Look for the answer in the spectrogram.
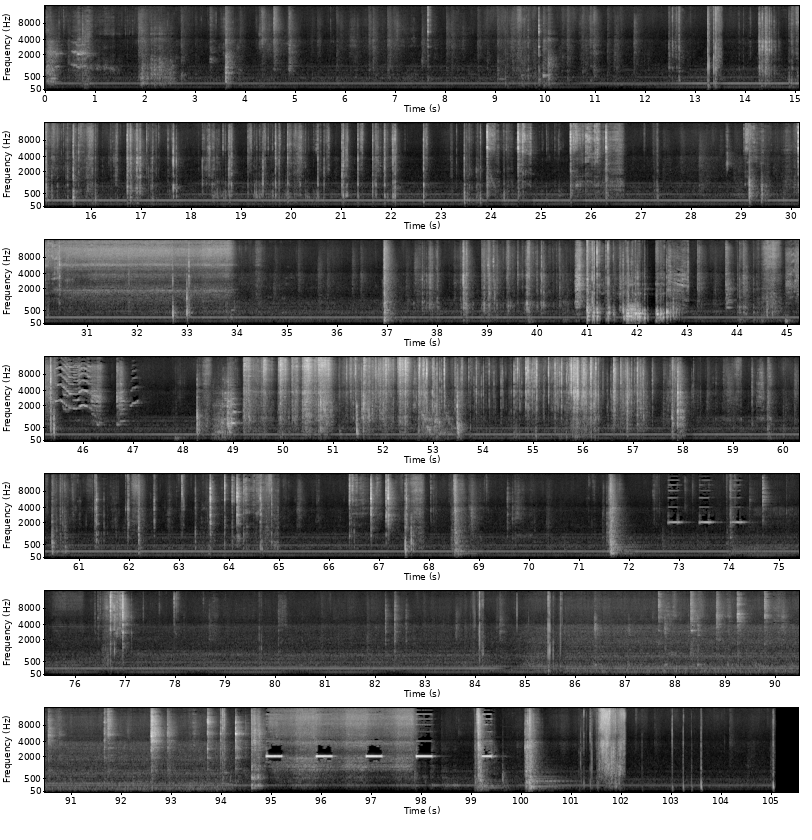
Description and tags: Willis Kitchen Sounds
Noises from the kitchen of an old college house.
